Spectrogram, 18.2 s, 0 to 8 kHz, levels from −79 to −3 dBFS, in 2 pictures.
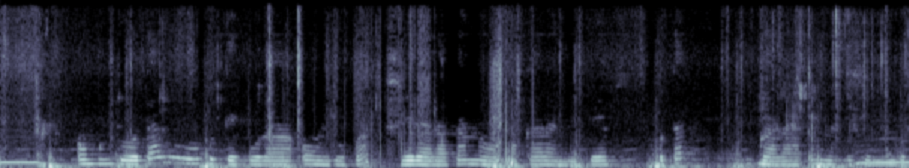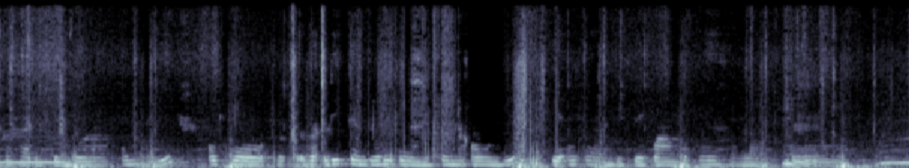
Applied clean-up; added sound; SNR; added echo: none; Car; 2 dB; reverberation time 0.9 s.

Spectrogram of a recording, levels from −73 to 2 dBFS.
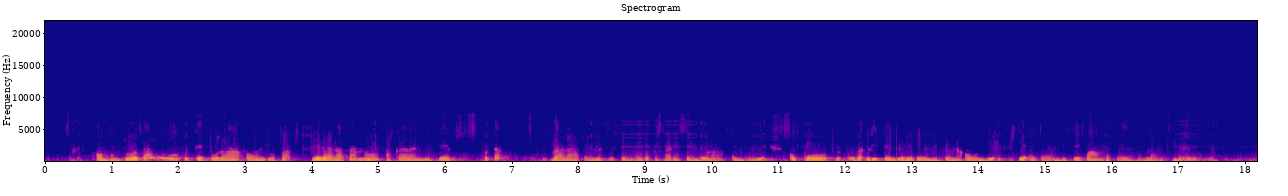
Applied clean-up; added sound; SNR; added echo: neural separator model SepFormer DNS4.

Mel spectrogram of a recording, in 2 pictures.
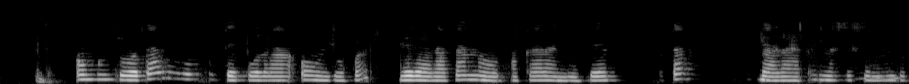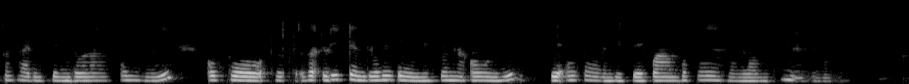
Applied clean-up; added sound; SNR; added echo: neural mask model DeepFilterNet 3.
